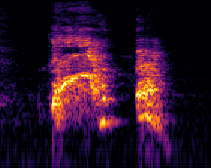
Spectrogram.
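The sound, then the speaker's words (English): Two harsh bursts of a real human cough, one longer followed by a shorter one, loud and alone with no talk. “That was a real cough, by the way, but it was at the right time.”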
